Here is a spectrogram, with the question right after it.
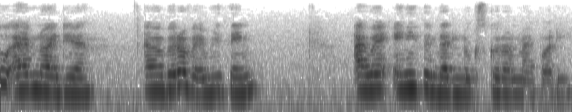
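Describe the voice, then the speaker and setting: With a South African accent, a woman talks at a fairly quick pace in a fairly high voice, her intonation fairly even and her pauses long and frequent. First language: Sepedi. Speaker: YouTuber. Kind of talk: casual get-to-know-me Q&A vlog. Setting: filming in her bedroom. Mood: cheerful, relaxed. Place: home room. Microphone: camera far.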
